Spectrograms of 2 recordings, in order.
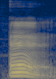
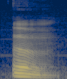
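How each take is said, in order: First: The nasal vowel is said with spread lips. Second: The nasal vowel is said with rounded lips. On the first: "en teoría la UN no es en" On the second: "sino que es un"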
